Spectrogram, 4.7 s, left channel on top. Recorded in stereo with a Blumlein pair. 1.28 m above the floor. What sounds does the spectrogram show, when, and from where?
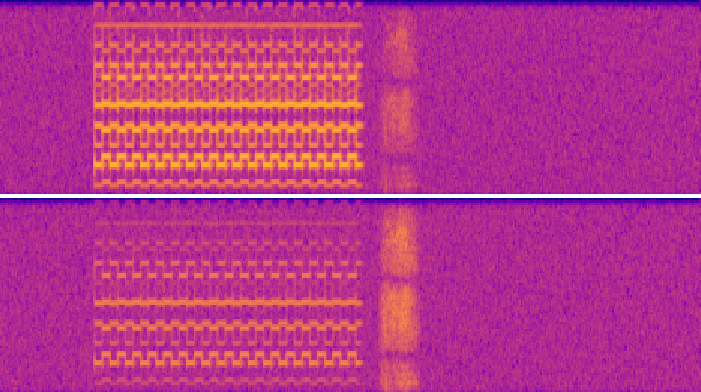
0.6 s a ringtone: 35° left
2.5 s tearing paper: 65° right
